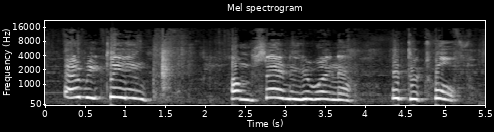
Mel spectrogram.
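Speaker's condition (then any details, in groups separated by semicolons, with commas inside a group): Cerebral palsy; speech hard to understand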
